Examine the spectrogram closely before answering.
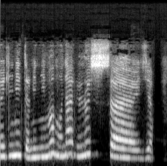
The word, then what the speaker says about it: seuil: minimum, on a le seuil. Attention à la prononciation, hein. mhm, Seuil, seuil, E-U-I-L-E-E, seuil.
